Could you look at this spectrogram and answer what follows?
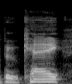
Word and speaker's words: Bucket: Keeping up appearances was filmed here between 1990 and 1995, gifting the world higher synth bucket, pronounced bouquet, as anyone over 45 will gently but firmly remind you.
